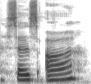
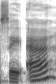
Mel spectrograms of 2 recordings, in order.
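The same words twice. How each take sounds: First: Ah said as a long open vowel; sound demonstration. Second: "ah" said as the short a in apple; short A sound. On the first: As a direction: teach the sound "ah", drawn out. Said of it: "Sometimes A by itself says ah". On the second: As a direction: model a short, front "a" as in apple. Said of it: "like apple". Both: Shown as a demonstration.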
